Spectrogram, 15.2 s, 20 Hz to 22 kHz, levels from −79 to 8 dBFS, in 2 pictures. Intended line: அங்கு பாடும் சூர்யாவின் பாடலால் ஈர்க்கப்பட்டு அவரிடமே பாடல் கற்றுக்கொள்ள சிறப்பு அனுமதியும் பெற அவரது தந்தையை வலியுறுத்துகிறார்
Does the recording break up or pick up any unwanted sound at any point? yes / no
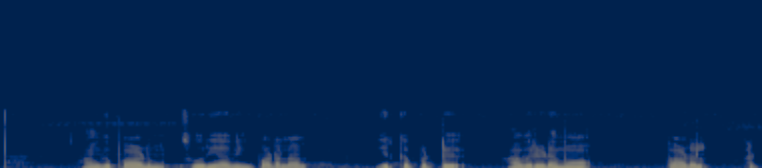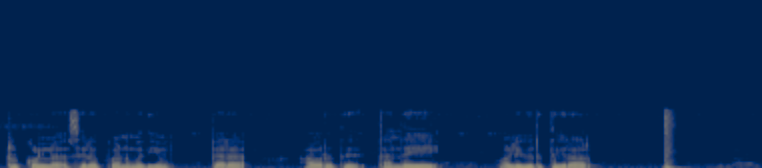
yes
